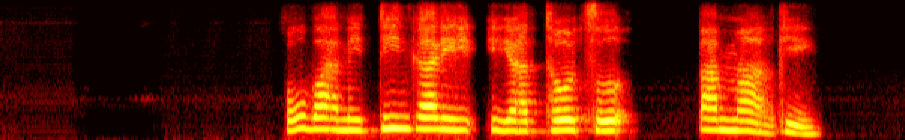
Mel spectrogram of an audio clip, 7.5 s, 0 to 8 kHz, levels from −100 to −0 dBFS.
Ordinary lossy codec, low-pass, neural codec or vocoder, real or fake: Opus, 24 kbps; 7.2 kHz; codec, 16 kHz in and 24 kHz out, 0.6 kbps, FocalCodec, streaming, 4096 codes; fake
